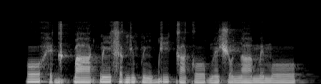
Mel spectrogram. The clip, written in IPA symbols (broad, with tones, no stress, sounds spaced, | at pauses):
oː˦ h e˨ ɡ ɨ˨ k͡p aː˧ k͡p ĩ˦ s ə˦ ɡ ĩ˧ p ĩ˨ ɡ͡b iː˦ k a˧ k oː˧ b ɛ̃˧ ʃ o˧ n aː˦ m e˦ m oː˦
